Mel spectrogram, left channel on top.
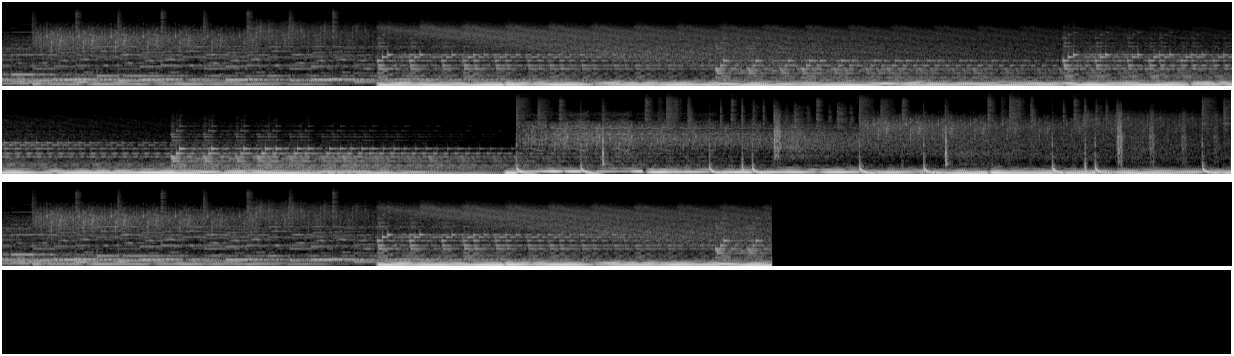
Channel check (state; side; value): drops out; right; at 7.7 s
